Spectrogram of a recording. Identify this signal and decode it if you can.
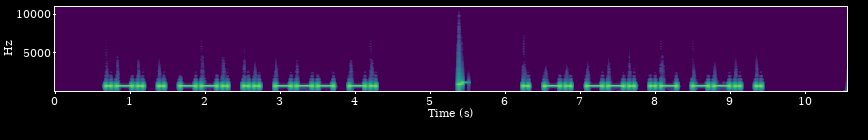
Morse code, heard as a keyed tone, about 17 wpm, 700 Hz. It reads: REGION ENGAGE
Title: Sentences from Top 1500 Words - New Word Drill - 17wpm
